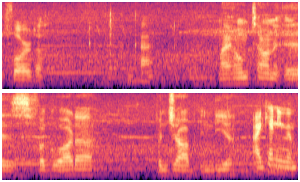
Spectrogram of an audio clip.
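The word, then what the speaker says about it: Phagwara: My hometown is Fagwada, Punjab, India. I can't even pronounce that.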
